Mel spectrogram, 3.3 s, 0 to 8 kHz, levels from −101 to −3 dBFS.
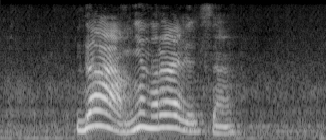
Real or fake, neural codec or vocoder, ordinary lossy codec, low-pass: fake; codec, 16 kHz, 4 kbps, FunCodec, trained on Chinese and English, 50 frames a second; none; 7.2 kHz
